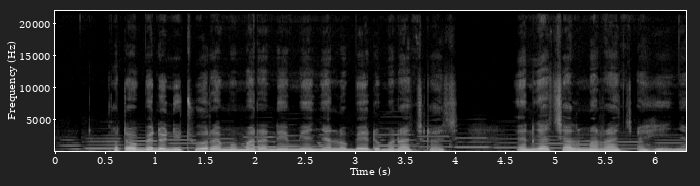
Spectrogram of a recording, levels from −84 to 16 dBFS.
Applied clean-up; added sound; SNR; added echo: none; Wind instrument, woodwind instrument; 18 dB; none.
